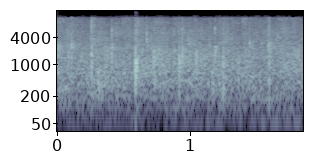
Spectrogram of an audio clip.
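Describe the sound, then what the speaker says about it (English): A crowd at a Guyana independence awards celebration breaks into applause, with brisk, even clapping and a few sharper claps standing out near the front. "Give them a round of applause."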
